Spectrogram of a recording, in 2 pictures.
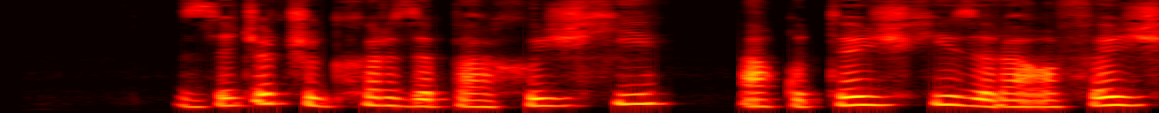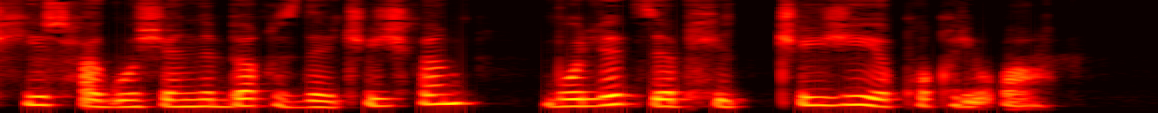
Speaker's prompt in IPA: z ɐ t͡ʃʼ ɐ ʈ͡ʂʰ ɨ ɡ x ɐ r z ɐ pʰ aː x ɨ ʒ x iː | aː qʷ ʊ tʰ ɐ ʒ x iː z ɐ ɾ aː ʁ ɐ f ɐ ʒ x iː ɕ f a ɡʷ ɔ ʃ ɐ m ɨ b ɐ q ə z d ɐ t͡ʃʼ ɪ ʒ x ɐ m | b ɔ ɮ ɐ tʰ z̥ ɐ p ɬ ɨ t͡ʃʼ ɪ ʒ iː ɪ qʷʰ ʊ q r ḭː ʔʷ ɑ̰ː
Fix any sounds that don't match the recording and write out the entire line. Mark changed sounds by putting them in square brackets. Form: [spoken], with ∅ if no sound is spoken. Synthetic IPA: z ɐ t͡ʃʼ ɐ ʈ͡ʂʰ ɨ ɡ x ɐ r z ɐ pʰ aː x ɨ ʒ x iː | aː qʷ ʊ tʰ ɐ ʒ x iː z ɐ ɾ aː ʁ ɐ f ɐ ʒ x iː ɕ [ħ] a ɡʷ ɔ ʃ ɐ [n] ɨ b ɐ q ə z d ɐ t͡ʃʼ ɪ ʒ x ɐ m | b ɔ ɮ ɐ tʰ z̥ ɐ p ɬ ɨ t͡ʃʼ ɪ ʒ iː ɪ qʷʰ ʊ q r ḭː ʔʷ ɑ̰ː

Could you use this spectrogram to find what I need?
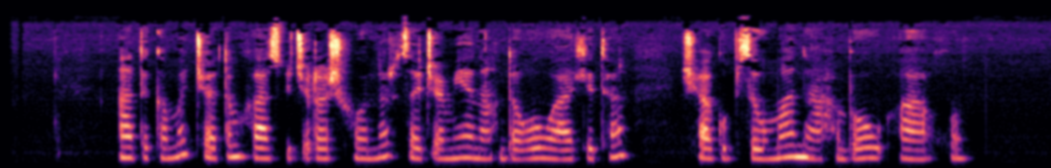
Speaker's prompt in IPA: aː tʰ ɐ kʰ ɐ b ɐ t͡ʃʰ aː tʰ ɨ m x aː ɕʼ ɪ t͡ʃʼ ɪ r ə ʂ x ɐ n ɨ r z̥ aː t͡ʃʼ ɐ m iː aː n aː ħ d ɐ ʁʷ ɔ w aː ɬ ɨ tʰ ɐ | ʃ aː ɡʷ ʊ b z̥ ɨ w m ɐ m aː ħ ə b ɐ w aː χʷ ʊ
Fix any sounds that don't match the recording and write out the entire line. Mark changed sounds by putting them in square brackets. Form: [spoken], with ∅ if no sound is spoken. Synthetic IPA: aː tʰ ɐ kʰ ɐ [m] ɐ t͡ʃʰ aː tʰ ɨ m x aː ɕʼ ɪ t͡ʃʼ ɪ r [ɐ] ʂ x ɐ n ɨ r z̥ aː t͡ʃʼ ɐ m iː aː n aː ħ d ɐ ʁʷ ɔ w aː ɬ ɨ tʰ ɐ | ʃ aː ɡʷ ʊ b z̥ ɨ w m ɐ [n] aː ħ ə b ɐ w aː χʷ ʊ

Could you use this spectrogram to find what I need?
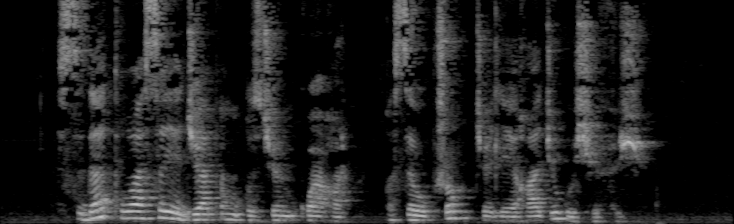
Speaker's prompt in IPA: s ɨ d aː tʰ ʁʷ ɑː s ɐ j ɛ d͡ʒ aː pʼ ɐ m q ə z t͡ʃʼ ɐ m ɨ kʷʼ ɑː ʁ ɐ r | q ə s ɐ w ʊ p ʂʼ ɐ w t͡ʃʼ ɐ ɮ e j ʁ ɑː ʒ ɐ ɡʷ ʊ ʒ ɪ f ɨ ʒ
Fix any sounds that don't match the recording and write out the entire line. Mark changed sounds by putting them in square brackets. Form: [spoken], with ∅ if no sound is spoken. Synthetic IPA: s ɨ d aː tʰ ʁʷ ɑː s ɐ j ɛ d͡ʒ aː pʼ ɐ m q ə z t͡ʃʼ ɐ m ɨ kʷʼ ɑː ʁ ɐ r | q ə s ɐ w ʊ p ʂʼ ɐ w t͡ʃʼ ɐ ɮ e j ʁ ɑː [d͡ʒ] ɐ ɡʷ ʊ [ʃ] ɪ f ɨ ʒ

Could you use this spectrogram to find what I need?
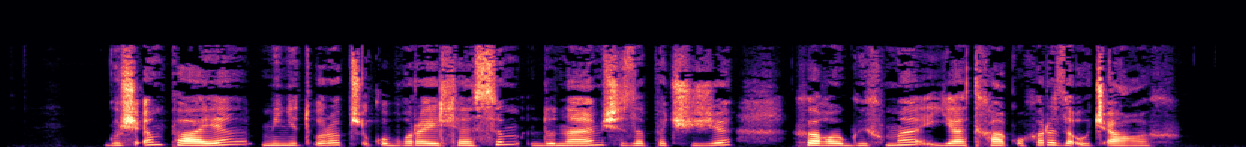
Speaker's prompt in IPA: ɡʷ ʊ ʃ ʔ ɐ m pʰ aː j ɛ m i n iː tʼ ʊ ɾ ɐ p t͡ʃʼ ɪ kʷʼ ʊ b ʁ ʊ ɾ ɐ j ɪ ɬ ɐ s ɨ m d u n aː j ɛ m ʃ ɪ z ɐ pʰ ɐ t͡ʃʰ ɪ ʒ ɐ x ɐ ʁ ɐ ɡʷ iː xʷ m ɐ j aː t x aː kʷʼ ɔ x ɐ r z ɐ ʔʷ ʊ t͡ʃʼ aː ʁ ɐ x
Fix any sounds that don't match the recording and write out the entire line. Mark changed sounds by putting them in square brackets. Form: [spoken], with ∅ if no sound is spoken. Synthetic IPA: ɡʷ ʊ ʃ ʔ ɐ m pʰ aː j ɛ m i n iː tʼ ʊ ɾ ɐ p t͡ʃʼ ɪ kʷʼ ʊ b ʁ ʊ ɾ ɐ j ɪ ɬ ɐ s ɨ m d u n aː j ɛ m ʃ ɪ z ɐ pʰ ɐ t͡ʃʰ ɪ ʒ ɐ x ɐ ʁ ɐ ɡʷ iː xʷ m ɐ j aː t x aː kʷʼ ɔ x ɐ r z ɐ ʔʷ ʊ t͡ʃʼ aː ʁ ɐ x

